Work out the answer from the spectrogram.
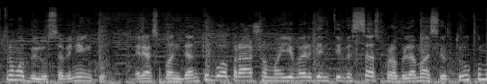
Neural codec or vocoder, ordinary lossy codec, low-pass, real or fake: none; Opus, 24 kbps; 14.4 kHz; real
